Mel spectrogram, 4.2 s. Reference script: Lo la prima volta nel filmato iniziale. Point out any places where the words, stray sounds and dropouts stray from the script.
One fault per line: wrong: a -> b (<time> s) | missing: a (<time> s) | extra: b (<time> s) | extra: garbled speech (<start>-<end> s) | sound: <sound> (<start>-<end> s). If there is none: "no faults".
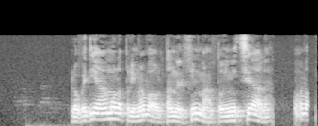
extra: vediamo (1.1 s)
sound: laugh (3.9-4.1 s)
